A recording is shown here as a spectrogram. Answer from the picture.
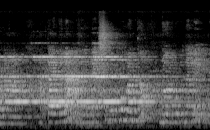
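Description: A woman's voice speaking Kannada in a drawn-out, sing-song reading tone, over a faint steady high-pitched tone.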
